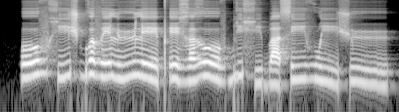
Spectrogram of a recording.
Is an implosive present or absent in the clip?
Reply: absent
